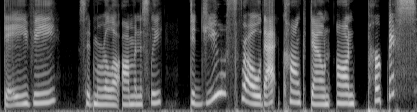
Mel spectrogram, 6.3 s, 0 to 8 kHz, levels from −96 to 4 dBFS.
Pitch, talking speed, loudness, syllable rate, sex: 260 Hz, 115 wpm, -22 LUFS, 4.0 syllables/s, female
